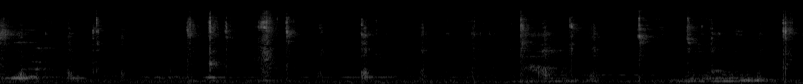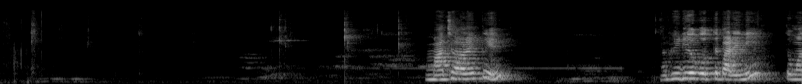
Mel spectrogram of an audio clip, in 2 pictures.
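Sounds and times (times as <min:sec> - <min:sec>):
person chewing crunchy food: 0:00.0 - 0:10.2.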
